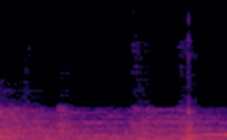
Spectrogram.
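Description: Quiet room tone: a faint, steady hiss with a low hum and no distinct event.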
